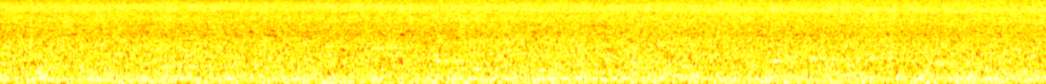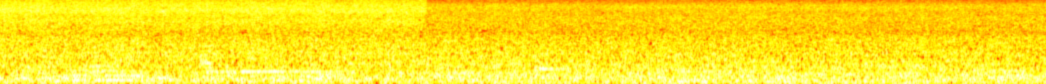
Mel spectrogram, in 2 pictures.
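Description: Steady rushing hiss of falling water from an indoor waterfall in a tropical conservatory. The high, bright part of the hiss drops away abruptly about seven seconds in.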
